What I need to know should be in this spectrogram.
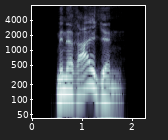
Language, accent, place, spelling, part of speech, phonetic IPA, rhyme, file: German, Germany, Berlin, Mineralien, noun, [mɪneˈʁaːli̯ən], -aːli̯ən, De-Mineralien.ogg
- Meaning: plural of Mineral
